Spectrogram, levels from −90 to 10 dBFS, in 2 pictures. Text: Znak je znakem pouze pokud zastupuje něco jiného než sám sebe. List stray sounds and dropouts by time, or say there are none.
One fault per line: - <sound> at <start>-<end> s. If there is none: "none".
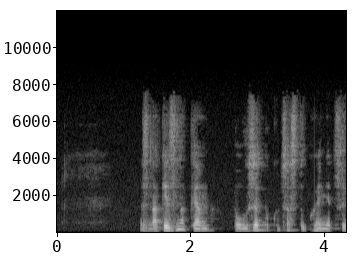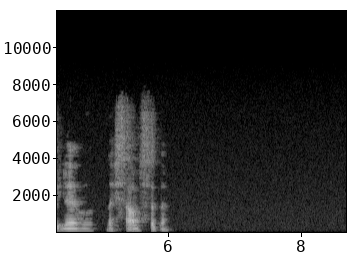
none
